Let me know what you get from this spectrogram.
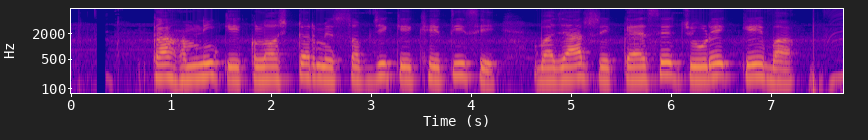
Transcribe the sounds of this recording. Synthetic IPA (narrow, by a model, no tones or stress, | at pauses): kaːɦəmnikeklɔːsʈəɾmẽsəb̚d͡ʒikekʰeːt̪isebəd͡ʒaːɾsekɛːsed͡ʒoːɽekebaː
